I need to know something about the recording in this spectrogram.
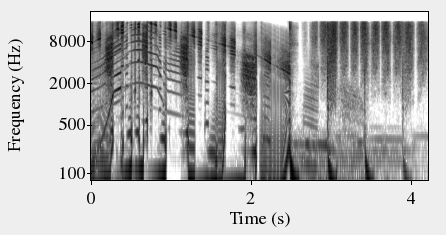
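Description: Hands rubbing together briskly and steadily, a loud, continuous friction sound lasting a few seconds with no one speaking.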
